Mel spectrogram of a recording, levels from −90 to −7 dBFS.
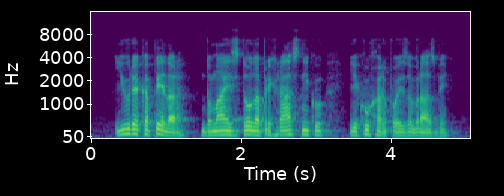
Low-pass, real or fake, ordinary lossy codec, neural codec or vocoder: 7.2 kHz; fake; Opus, 24 kbps; codec, 16 kHz, 8 kbps, FreqCodec, larger model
